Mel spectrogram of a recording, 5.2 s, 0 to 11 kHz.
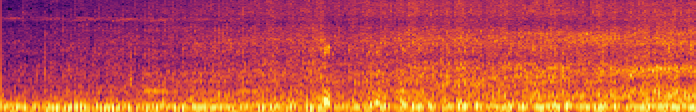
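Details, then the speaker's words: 1989 Jeep Cherokee XJ Renix 4.6L I6 or 1988 Comanche 2.5L I4, just jump-started with a Lokithor J400 at about 13 volts; heavy uneven loping chug right after start, sounding far too rich; rough idle. "Oh yeah. All of the fuel. Oh, poor guy broke a little bit there. Sheesh. That is beyond rich right now."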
